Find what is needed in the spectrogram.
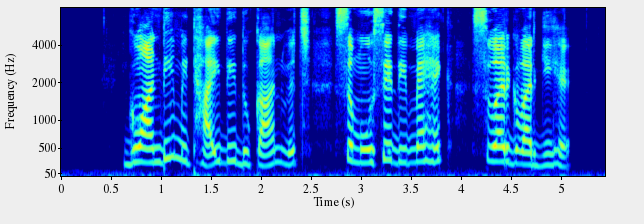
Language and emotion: Punjabi, happy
